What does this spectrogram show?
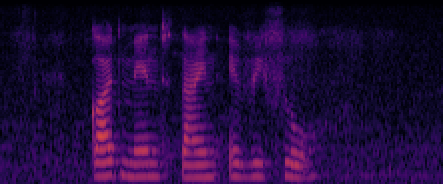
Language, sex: English, female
